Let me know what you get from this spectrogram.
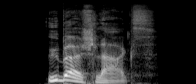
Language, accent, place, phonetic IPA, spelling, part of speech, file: German, Germany, Berlin, [ˈyːbɐˌʃlaːks], Überschlags, noun, De-Überschlags.ogg
- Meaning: genitive singular of Überschlag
